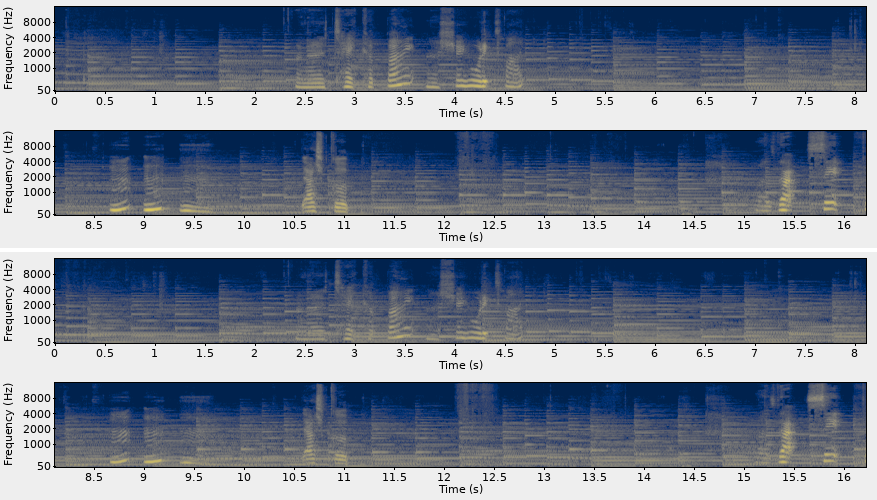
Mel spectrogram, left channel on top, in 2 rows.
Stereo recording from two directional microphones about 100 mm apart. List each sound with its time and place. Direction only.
2.5 s speech: 90° left
8.6 s speech: 75° left (ahead or behind)
10.6 s speech: 90° left
15.3 s a woman's voice: 15° right (ahead or behind)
